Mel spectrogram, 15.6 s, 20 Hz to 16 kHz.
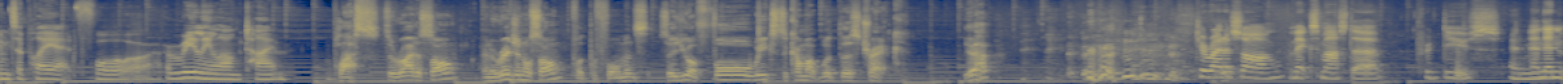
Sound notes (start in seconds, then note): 10.2 chuckles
